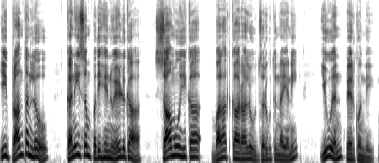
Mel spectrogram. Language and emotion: Telugu, neutral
